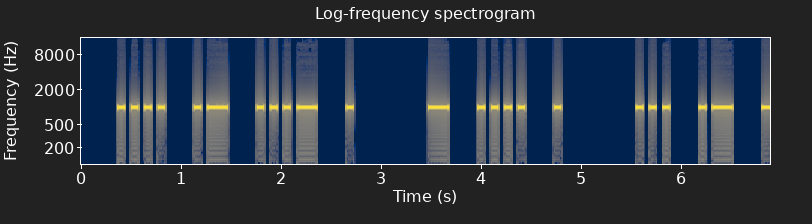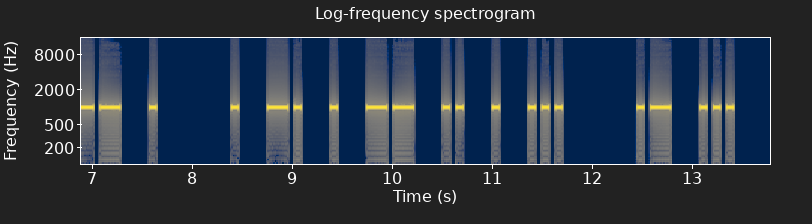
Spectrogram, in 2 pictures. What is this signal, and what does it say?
Morse code, heard as a keyed tone, about 18 wpm, spaced as for 15 wpm, 1000 Hz. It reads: HAVE THE SAME ENEMIES AS
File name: 15wpm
